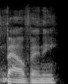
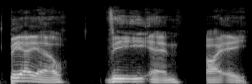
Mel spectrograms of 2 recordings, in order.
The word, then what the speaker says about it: Balvenie: well it's valve here's belvini dalvini is the most common b-a-l v-e-n-i-e bow then e that's the most common way of pronouncing it i've been hearing so uh balvini balveni you know do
